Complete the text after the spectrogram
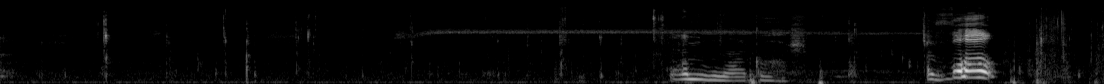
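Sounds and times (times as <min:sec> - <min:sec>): wet chewing mouth clicks: 0:00.9 - 0:06.7.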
